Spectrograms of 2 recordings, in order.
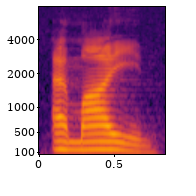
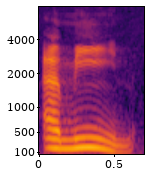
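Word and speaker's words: amine: functional group is एमाइंड एमाइल या एमीन आप जो आप प्रोनाउंस करना चाहे प्रोनंसिएशन जो आप यूज करना चाहे एमाइल या एमीन बोथ आर करेक्ट चलिए ये आप इसको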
